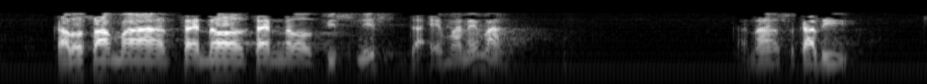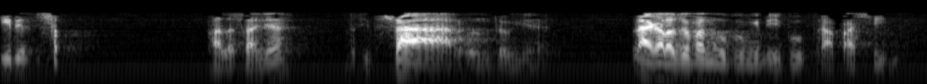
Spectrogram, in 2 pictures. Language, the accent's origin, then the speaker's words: Indonesian; Java, Indonesia; Nah, bahasa kita wong Jawa.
